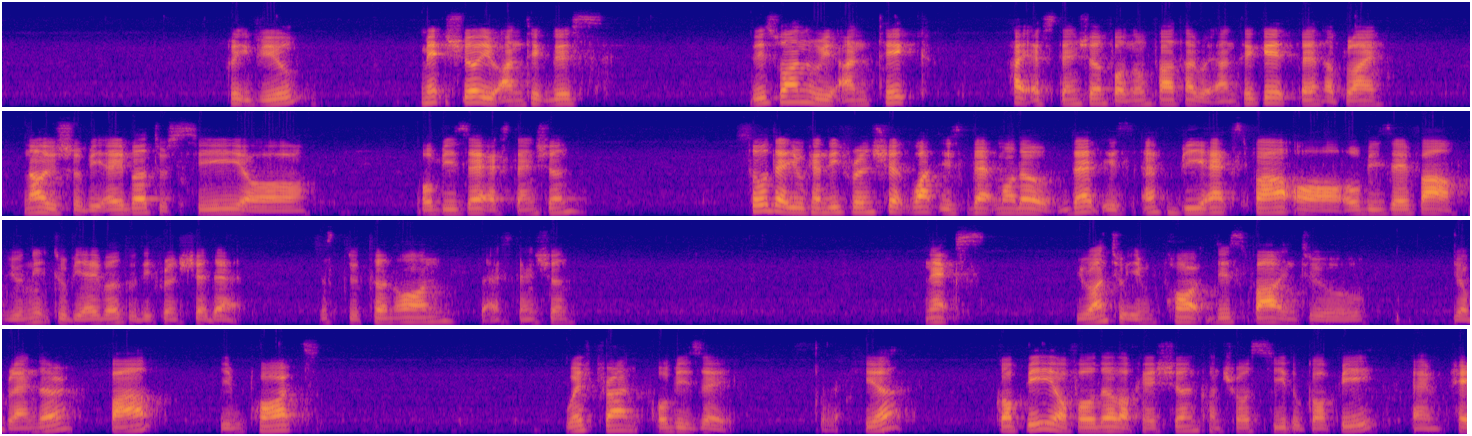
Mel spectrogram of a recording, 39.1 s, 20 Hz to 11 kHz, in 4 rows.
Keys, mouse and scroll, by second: 0.6-1.1 drag, 1.9 click, 4.2 click, 4.9-7.7 drag, 9.1 click, 10.4-14.2 drag, 24.7-25.4 drag, 25.5 drag, 26.0-27.9 drag, 29.1 click, 31.1 click, 34.8 click, 36.2 click, 37.5 ctrl+c, 39.0 click.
